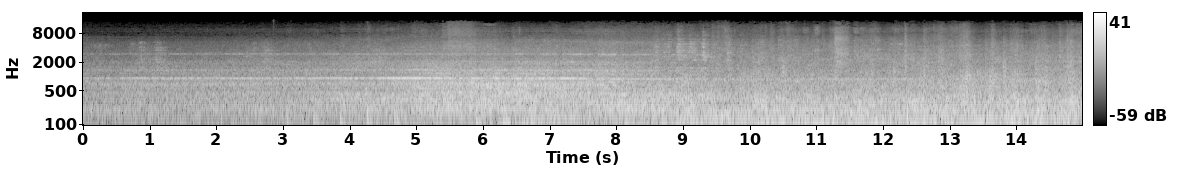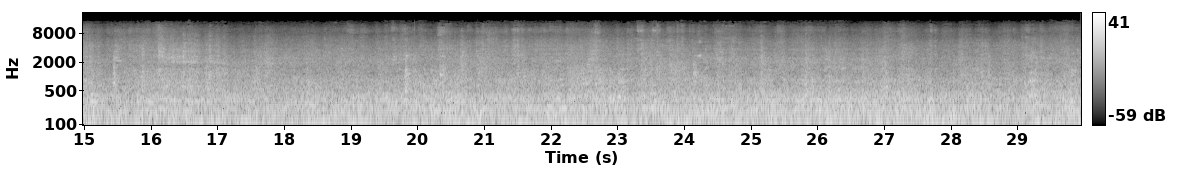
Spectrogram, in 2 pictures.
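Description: Diesel freight locomotive approaching and passing with a long rake of box wagons, growing louder over the first few seconds with a steady high whine. After about nine seconds the whine fades and the wagons roll past in a continuous rumble with rapid clacking of wheels over rail joints.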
